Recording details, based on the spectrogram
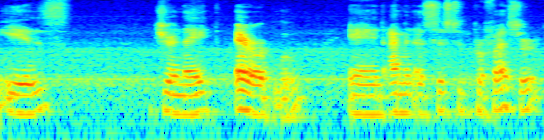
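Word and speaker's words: Eroğlu: And my first name is pronounced like Junaid. Last name, Eroglu.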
